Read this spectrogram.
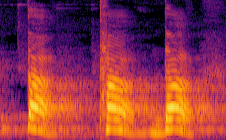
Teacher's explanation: जो हमारी जीभ है वो एकदम दांत में छूती है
